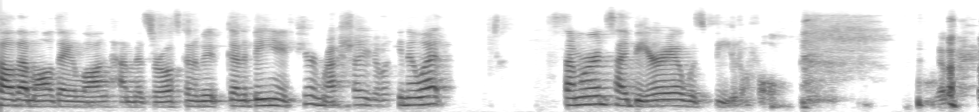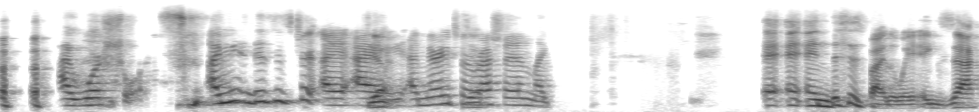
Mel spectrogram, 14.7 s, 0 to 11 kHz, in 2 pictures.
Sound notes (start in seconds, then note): 6.9 laughter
